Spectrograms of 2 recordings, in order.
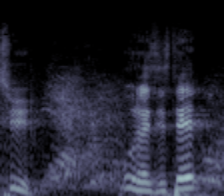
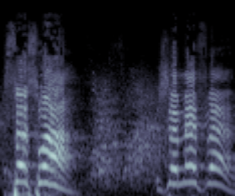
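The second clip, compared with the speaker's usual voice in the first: full-force preaching; 7 semitones higher than usual. Acted. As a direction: thunder against the devil.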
